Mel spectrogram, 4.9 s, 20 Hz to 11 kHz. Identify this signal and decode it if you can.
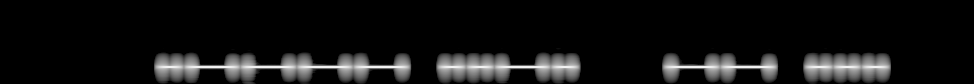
Morse code, heard as a keyed tone, about 17 wpm, 700 Hz. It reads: 1F MS
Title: Field Day Exchanges Encore - 17wpm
